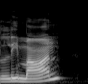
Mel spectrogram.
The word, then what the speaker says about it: Liman: Number one, Doug, I'm pretty sure his last name is Liman. That's how you pronounce it.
